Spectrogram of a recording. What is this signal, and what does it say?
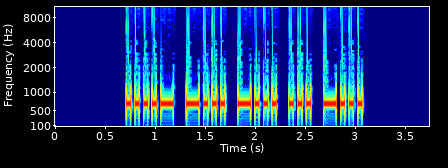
Morse code, heard as a keyed tone, about 28 wpm, 700 Hz. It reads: 4BBSB
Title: Five Challenging Letter-Number Combinations 28wpm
